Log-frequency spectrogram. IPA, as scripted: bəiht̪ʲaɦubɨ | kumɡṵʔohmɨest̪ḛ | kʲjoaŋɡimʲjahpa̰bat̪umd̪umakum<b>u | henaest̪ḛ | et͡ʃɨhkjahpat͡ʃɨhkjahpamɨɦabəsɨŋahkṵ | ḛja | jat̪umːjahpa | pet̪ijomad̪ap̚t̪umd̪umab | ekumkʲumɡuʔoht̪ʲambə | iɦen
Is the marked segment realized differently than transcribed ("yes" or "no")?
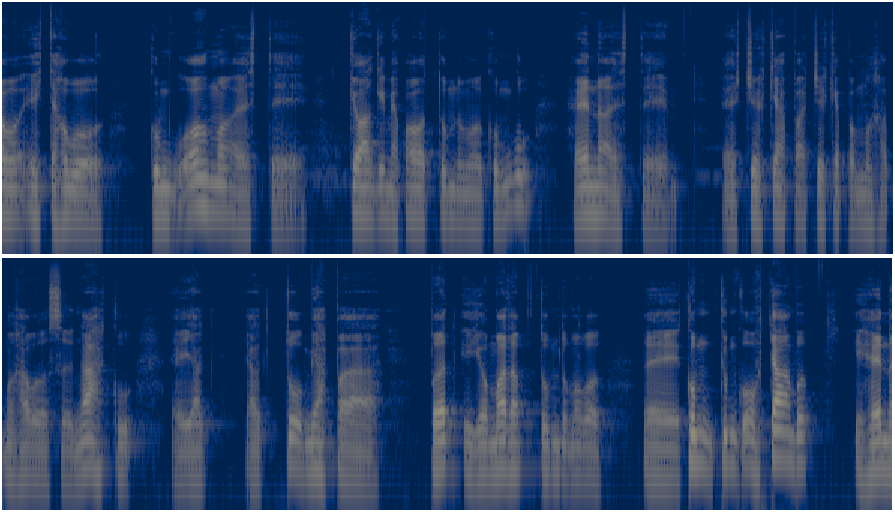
yes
